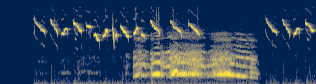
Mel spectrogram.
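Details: White-eye song used as a lure to prompt caged birds to sing: rapid high, thin, downslurred chirps repeated in a fast series, interrupted midway by a lower, harsh drawn-out sound resembling a rooster crow, then the chirping resumes.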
